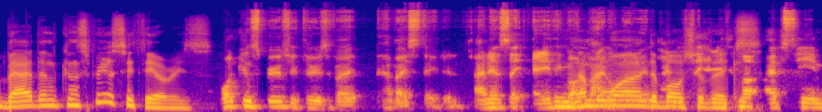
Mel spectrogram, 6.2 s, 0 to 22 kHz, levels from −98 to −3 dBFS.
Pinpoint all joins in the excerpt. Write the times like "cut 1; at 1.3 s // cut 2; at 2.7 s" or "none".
cut 1; at 1.4 s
